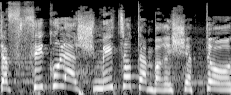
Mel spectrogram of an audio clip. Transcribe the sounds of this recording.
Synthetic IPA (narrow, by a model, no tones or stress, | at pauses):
t̪afsikulehaʃmit͡so̞t̪ambeʁeʃato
